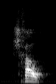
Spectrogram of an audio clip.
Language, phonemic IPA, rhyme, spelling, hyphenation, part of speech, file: Dutch, /ˈsxɑu̯/, -ɑu̯, schouw, schouw, noun / verb, Nl-schouw.ogg
- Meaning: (noun) 1. fireplace 2. mantelpiece 3. chimney 4. pole-driven boat 5. ferry; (verb) inflection of schouwen: 1. first-person singular present indicative 2. second-person singular present indicative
